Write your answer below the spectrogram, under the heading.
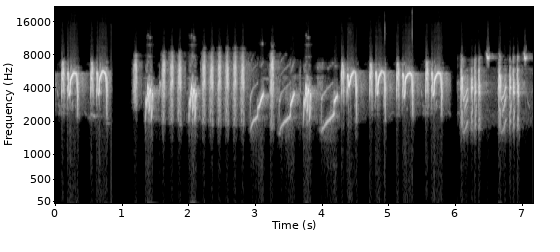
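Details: White-rumped shama singing a rich, varied song: clear whistled phrases repeated in short series, rapid buzzy trills and upslurred notes, fast and continuous with brief pauses.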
